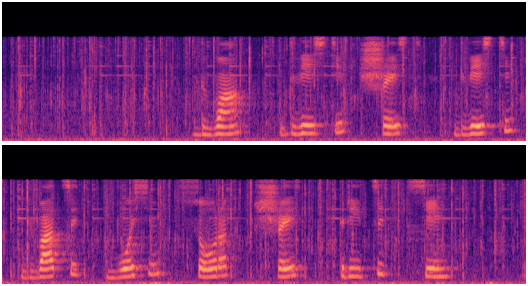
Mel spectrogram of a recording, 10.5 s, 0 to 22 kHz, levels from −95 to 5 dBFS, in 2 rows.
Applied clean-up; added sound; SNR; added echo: none; Drip; 11 dB; none.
